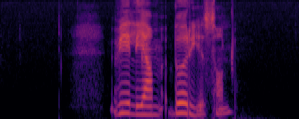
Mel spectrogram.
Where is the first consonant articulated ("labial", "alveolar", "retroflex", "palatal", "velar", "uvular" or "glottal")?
labial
